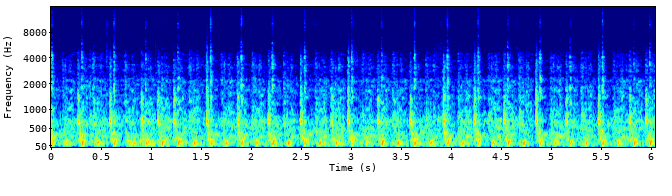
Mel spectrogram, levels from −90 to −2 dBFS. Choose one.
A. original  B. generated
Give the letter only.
A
